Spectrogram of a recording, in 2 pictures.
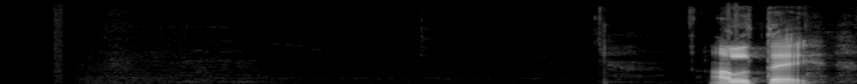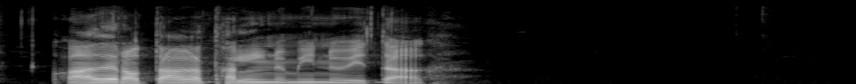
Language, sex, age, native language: Icelandic, male, 60-69, Icelandic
